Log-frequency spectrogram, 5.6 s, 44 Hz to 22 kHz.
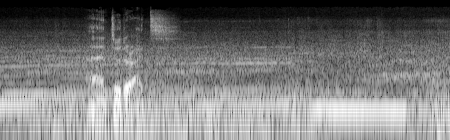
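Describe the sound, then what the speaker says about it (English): An Audi RS3 touring race car at the Hungaroring scrubs its tires at the limit, with sharp squealing bursts around the middle over a constant loud engine drone, while someone speaks briefly. "Oh, you hear the tire squeezing on the limit."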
